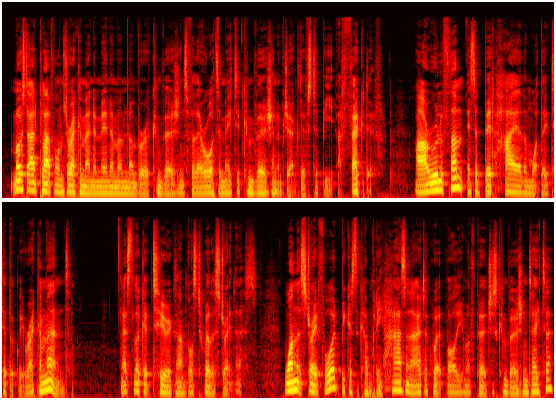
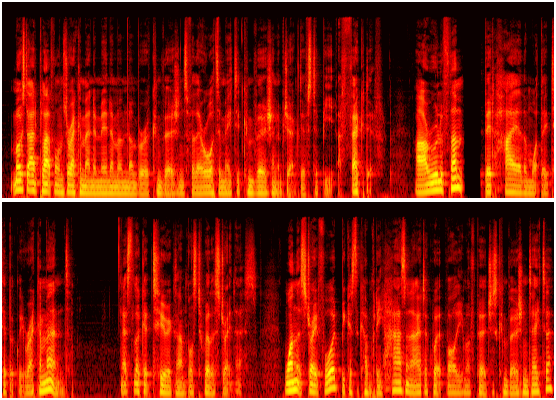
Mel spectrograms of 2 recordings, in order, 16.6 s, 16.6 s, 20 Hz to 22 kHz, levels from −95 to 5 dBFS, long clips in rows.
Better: first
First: none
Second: audio cutting out; at 7 s

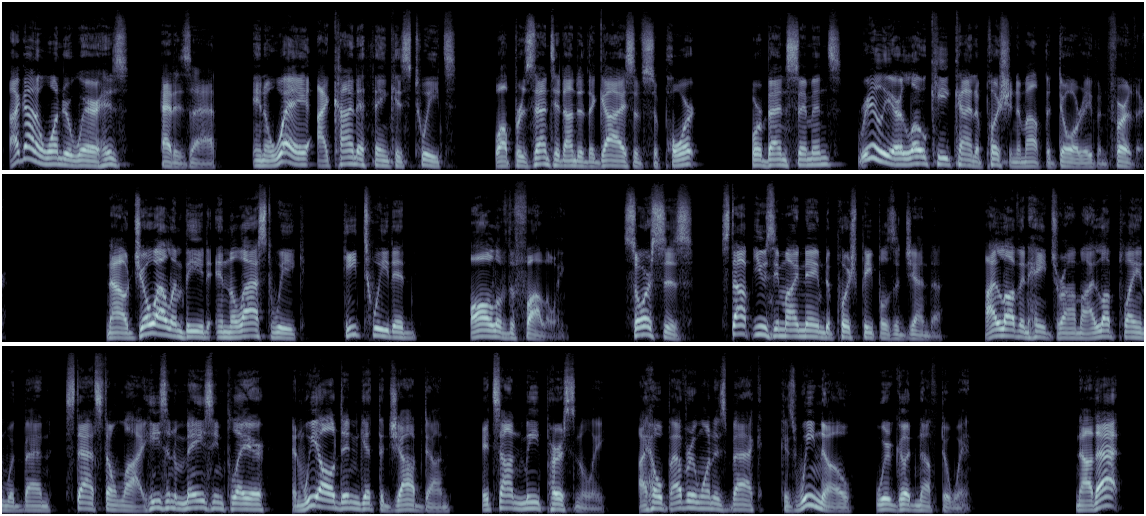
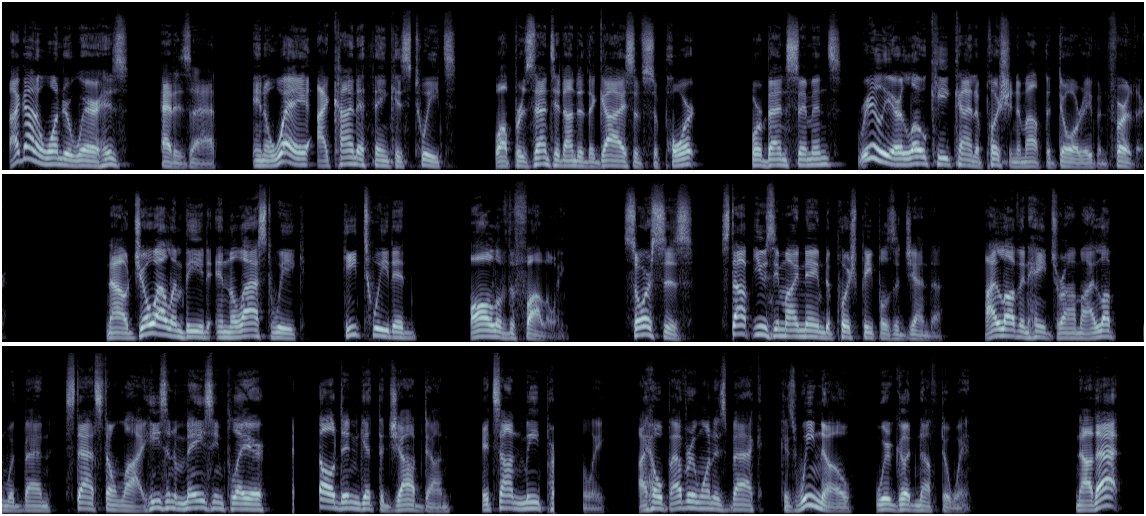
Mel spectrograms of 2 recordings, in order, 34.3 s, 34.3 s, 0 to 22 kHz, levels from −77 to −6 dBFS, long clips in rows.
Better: first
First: none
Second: audio cutting out; at 23 s, at 26 s and at 28 s

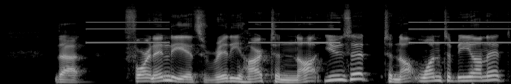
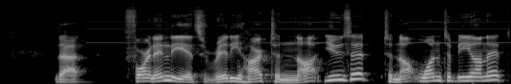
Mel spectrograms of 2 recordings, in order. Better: second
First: high-pitched whine; loud; at 1 s, at 2.5 s and from 4 s on; 2.5 kHz, 7 dB below the speech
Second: high-pitched whine; faint; at 1 s, at 2.5 s and from 4 s on; 2.5 kHz, 30 dB below the speech

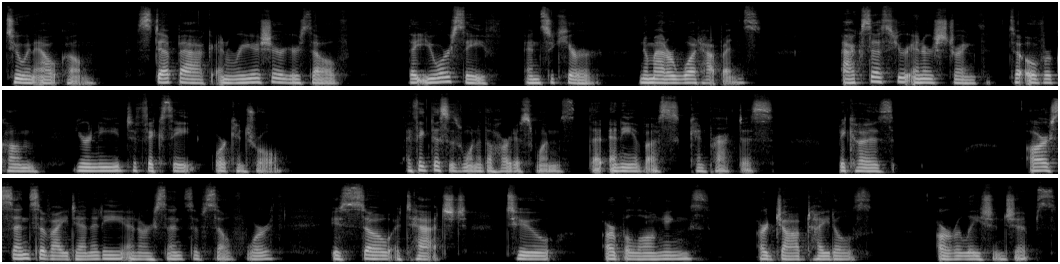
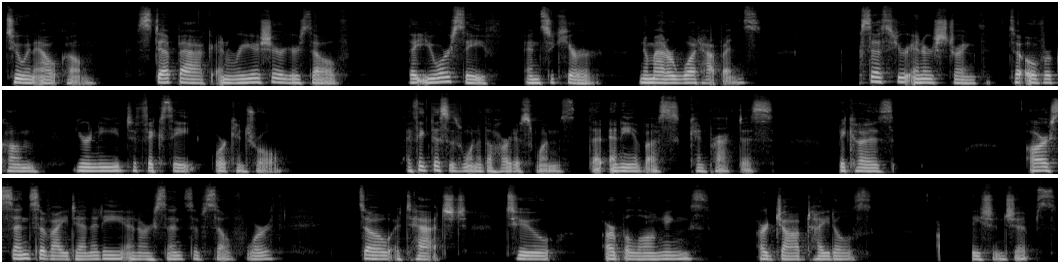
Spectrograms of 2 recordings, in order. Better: first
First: none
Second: audio cutting out; at 8.5 s, at 24 s and at 31 s

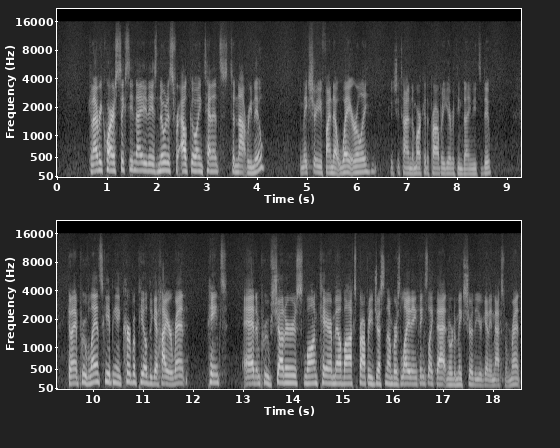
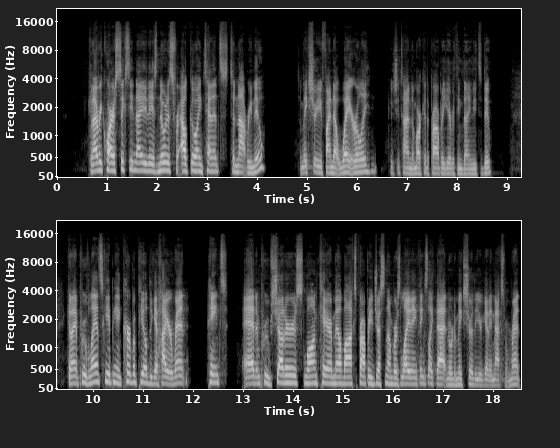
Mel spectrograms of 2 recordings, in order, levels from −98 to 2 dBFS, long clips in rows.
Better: second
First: hiss; faint; throughout; 30 dB below the speech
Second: none

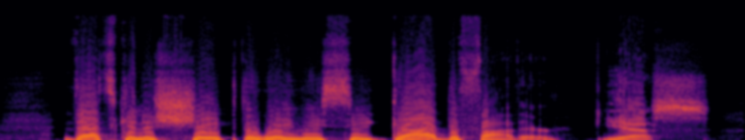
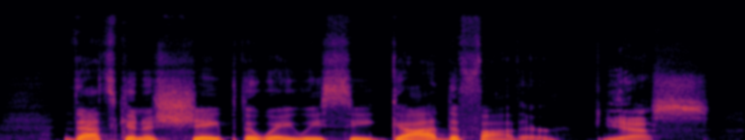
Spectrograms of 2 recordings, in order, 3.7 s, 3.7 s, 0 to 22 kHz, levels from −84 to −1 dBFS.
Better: second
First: distortion; heavy; 14% of the sound clipped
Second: none

